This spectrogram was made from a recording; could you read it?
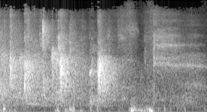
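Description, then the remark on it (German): An audience applauds itself for coming on a Saturday morning, a dense patter of many hands clapping at once, fairly soft and steady for a few seconds with no one speaking over it. “Darum gebt euch selber mal einen grossen Applaus, dass ihr es geschafft habt, heute Morgen hier zu sein.”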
